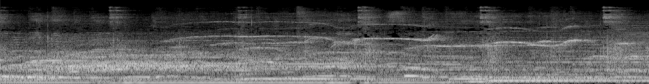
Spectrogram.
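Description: Live band music with singing: held low bass and keyboard notes under a gliding, ornamented high melody. The bass line shifts about four and a half seconds in.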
